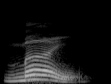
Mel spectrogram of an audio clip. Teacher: Embora termine com E, o som é de I. Mãe. Então, isso é um ditongo.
